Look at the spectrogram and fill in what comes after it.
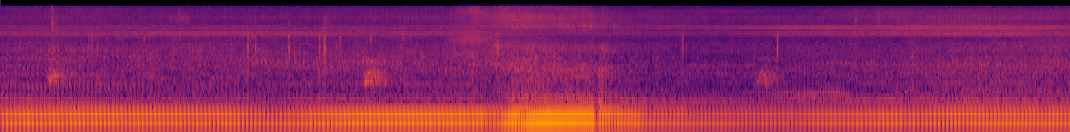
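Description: Car engine idling steadily, with one quick rev blip about four seconds in that rises and falls back to idle.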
